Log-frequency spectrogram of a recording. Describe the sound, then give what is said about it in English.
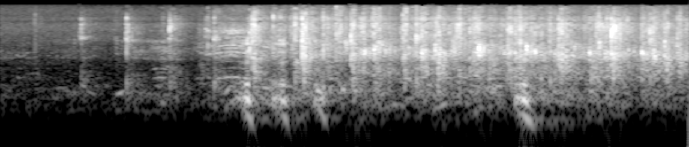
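An audience in Friendswood, Houston, breaks into clapping, starting with a few scattered claps and swelling into steady, dense applause, with cheers and voices mixed into the crowd noise. “Houston, they're clapping here in Friendswood.”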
